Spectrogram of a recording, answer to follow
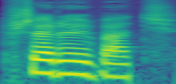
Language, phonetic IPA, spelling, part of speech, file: Polish, [pʃɛˈrɨvat͡ɕ], przerywać, verb, Pl-przerywać.ogg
